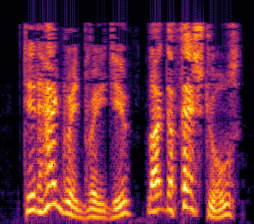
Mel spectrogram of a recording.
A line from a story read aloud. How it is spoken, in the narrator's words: asked Dean eagerly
